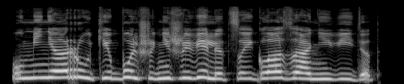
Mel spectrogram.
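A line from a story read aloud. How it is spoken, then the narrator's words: Moaning. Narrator (Russian): простонала Ксю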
